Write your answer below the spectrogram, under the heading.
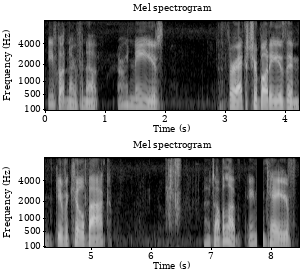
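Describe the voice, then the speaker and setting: A woman's voice: deep voice, measured pace, pauses often, dry recording. A woman giving chatty, analytical color commentary on a live esports match. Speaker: esports caster.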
